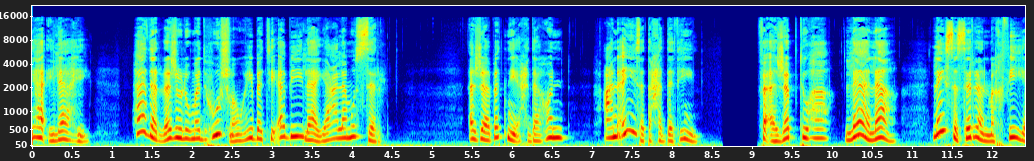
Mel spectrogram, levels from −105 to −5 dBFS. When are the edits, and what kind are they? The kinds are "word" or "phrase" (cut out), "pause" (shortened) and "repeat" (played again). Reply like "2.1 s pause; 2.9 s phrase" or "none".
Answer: 2.5 s word; 3.4 s word; 7.0 s word; 7.6 s word; 10.1 s pause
